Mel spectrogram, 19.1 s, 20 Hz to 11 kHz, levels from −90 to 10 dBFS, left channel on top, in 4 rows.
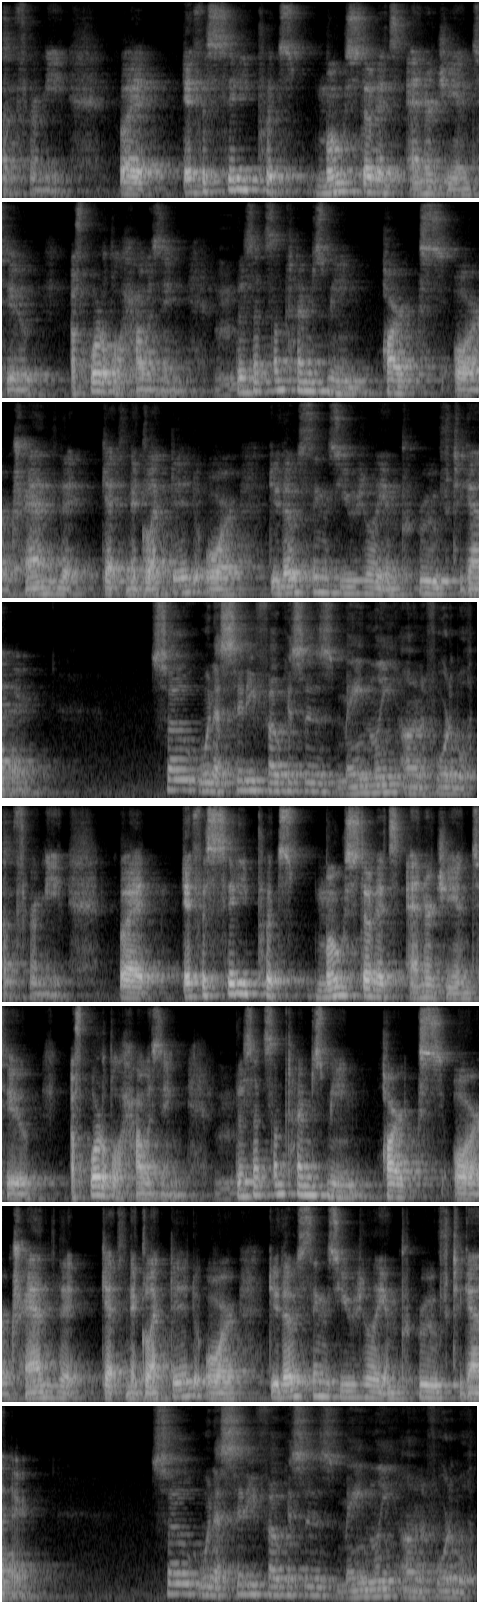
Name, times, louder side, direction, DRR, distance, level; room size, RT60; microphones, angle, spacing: voice 1, 0.0-1.5 1.8-5.1 5.5-6.8 7.1-14.6, right 3 dB, 85° right, 9 dB, 0.8 m, -28 dB
voice 2, 15.8-19.0, left 2 dB, 20° left, 3 dB, 1.1 m, -33 dB
10.5 x 5.2 x 4.7 m, 1.0 s
head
